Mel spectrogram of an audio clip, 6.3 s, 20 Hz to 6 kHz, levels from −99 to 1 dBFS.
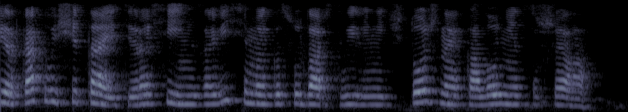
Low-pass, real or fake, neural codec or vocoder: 5.4 kHz; real; none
